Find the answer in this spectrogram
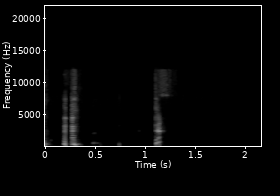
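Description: A woman laughing briefly: a few short bursts of laughter in the first second or so, with one last breathy burst a little after.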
